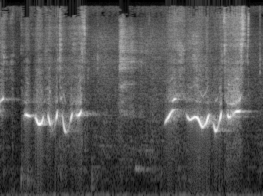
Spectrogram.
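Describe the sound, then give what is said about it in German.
A person whistles an imitation of a bullfinch call in two warbling, wavering high phrases separated by a short pause, clear and alone without speech. “Die Vögel der Heimat. Der Dumpfaff. Der Dumpfaff pfeift so.”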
